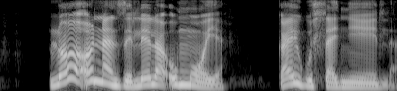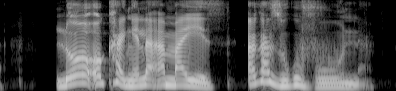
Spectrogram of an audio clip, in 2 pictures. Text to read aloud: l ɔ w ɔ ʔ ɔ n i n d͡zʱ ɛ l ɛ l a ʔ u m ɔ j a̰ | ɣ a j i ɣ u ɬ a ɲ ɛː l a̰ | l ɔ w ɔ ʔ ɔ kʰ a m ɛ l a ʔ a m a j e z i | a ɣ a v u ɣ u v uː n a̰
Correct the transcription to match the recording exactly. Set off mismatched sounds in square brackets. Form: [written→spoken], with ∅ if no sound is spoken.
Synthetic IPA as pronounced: l ɔ w ɔ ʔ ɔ n [i→a] n d͡zʱ ɛ l ɛ l a ʔ u m ɔ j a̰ | ɣ a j i ɣ u ɬ a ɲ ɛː l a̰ | l ɔ w ɔ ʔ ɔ kʰ a [m→ŋ] ɛ l a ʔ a m a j e z i | a ɣ a [v→z] u ɣ u v uː n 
